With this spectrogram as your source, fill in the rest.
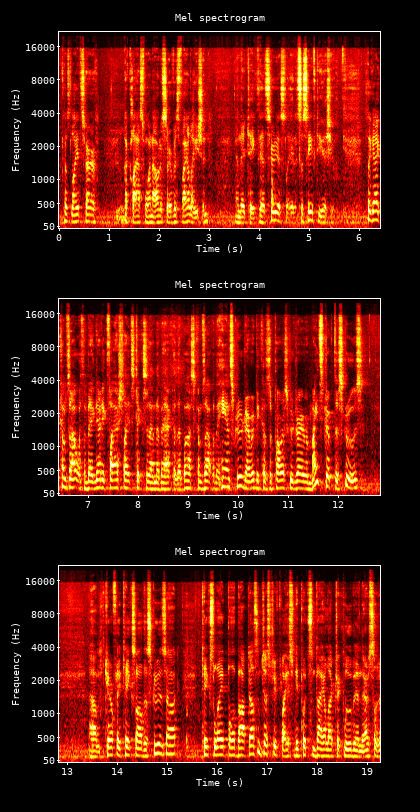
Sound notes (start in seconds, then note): none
